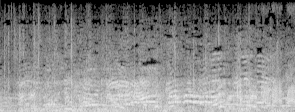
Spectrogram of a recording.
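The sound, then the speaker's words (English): A large crowd of masked students confronting Shapiro chants "Say it to her face" loudly and continuously, many voices blending into a dense, shouting roar, with clapping mixed into the steady din throughout. “Just a bunch of masked idiots shrieking. Say it to her face. Clapping, chanting, say it to her face.”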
